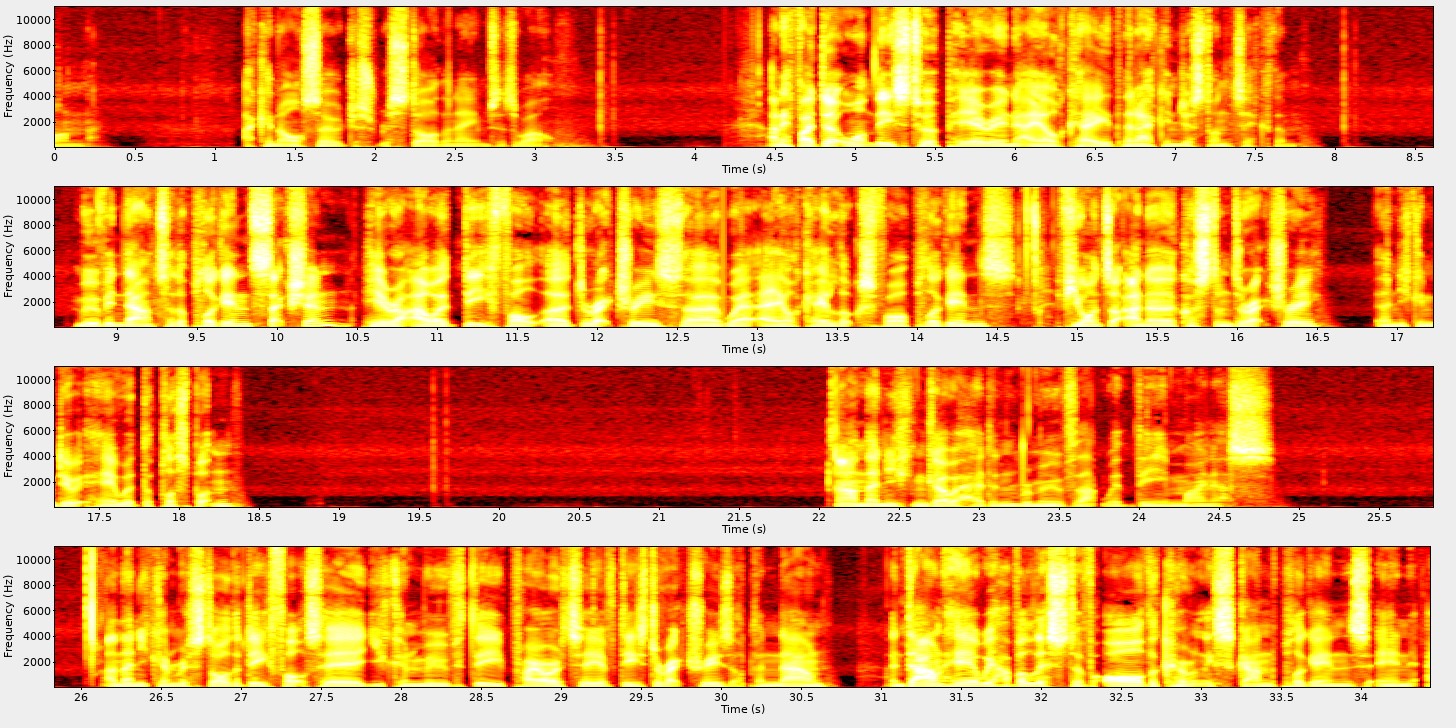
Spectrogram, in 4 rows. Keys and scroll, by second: 0.0-0.1 typing.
